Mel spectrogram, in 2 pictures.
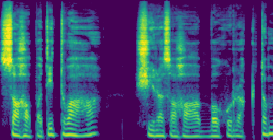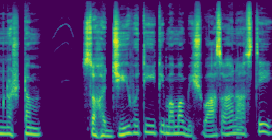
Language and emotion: Sanskrit, fearful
